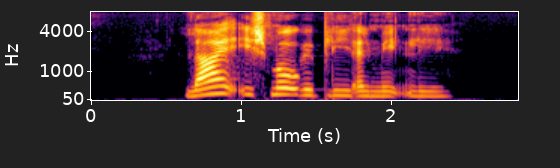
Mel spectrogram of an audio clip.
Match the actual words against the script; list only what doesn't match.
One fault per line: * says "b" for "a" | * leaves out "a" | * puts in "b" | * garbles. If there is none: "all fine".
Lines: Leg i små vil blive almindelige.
all fine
